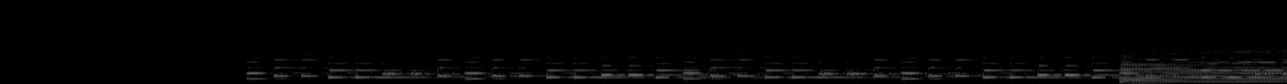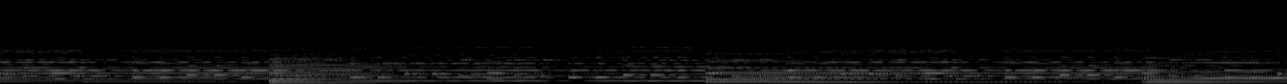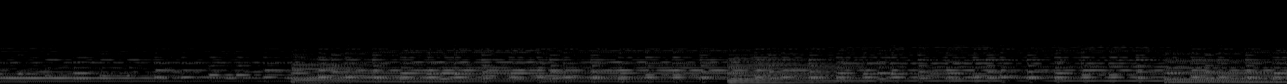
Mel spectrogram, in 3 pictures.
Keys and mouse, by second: 0.6 Tab, 3.8 drag, 4.0-8.1 middle drag, 7.8 Tab, 8.1 right click, 8.3 l, 9.3-14.8 drag, 10.6 Tab, 11.3 Tab, 14.8 Tab, 15.1-21.2 middle drag, 16.7 alt+q, 17.8 alt+q, 21.2 alt+q, 21.9 shift+middle click, 22.6 b, 22.8 shift+middle click, 23.2 click, 23.9 ctrl+z, 24.5 click.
